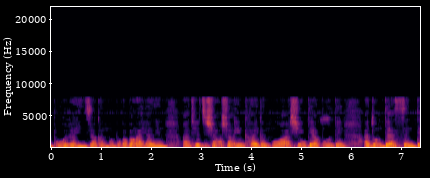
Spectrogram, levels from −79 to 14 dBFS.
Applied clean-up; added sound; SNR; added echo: none; none; none; reverberation time 0.3 s.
